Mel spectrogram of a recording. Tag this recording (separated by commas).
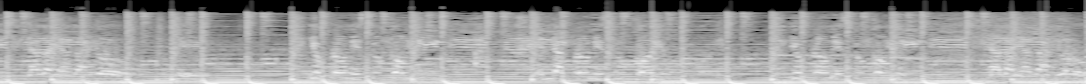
Music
